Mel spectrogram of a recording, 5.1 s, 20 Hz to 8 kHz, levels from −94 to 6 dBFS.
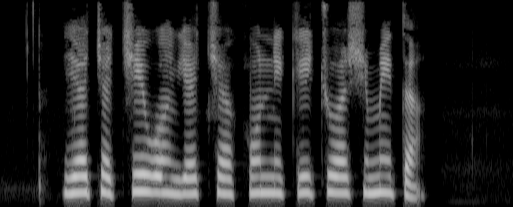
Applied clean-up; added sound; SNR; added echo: none; none; none; none.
